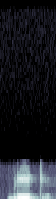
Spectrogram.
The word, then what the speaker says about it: bread: जैसे BREAD ब्रेड, ब्रेड का उच्चारण प्रोनाउंसिएशन ब्रेड। यहाँ पे ए के बाद क्या है, डी है, इसका उच्चारण क्या हो रहा है, ए हो रहा है। आ बी ब रे अड, यानी ए का उच्चारण ए हो रहा है। ए का उच्चारण ए छोटी ए की तरह होता है।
